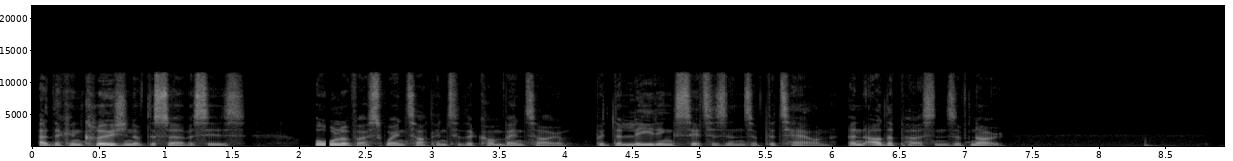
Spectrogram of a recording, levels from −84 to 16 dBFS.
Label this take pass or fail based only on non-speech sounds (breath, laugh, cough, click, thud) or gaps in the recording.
fail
